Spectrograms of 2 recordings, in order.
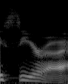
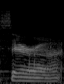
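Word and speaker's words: Sera: Because S-E-R-A, I'm not automatically pronouncing Sierra, but apparently you say Sierra and not Sarah. So I was saying Sarah, and I'm not going to remember to say Sierra unless there's two E's there.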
